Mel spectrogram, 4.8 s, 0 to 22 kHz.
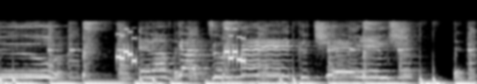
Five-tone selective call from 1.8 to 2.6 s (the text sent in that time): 83821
